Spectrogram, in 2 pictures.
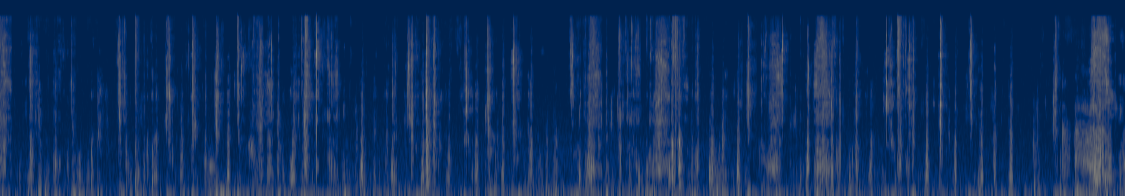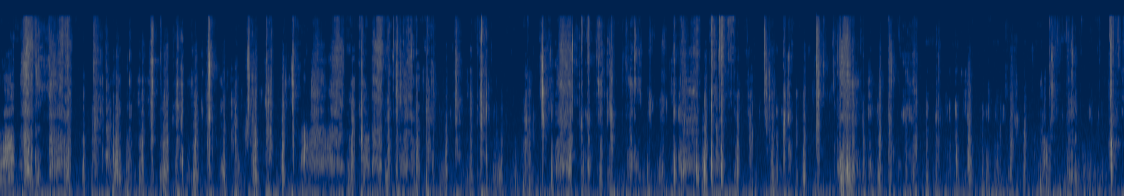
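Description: Close-miked mouth sounds of a person biting and chewing braised pig tail: a dense, continuous run of small clicks and crackles, a little louder around the middle and again about two-thirds through.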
